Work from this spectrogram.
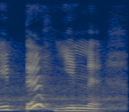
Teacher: நாவின் நுனி அன்னத்தின் நுனியை பொருந்துவதால் பிறக்கும் எழுத்து. நாவோட நுனி வந்து அன்னத்தின் நுனியை பொருந்துவதால் பிறக்கும் எழுத்து இது இட்டு, இன்னு.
